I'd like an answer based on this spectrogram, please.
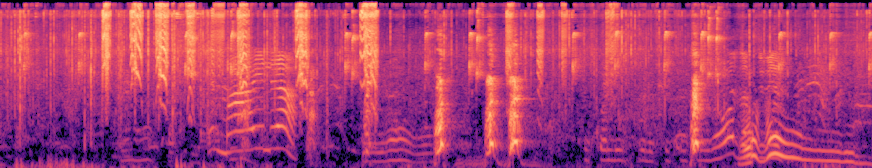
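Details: Puppies beside their mother whine and squeal, thin rising-and-falling cries repeated in quick succession, with some sharp clicks and an occasional voice in the background.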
